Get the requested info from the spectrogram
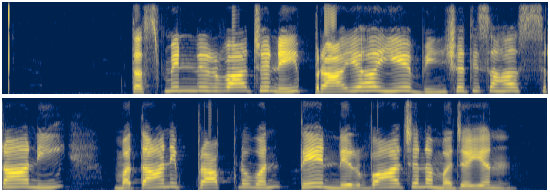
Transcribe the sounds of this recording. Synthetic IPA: t̪ɐsminːiɾʋaːt͡ʃɐneːpɾaːjɐɦɐjeːʋinʃɐt̪isɐɦɐsɾaːni | mɐt̪aːnipɾaːpnɐʋɐnt̪eːniɾʋaːt͡ʃɐnɐmɐd͡ʒɐjɐn

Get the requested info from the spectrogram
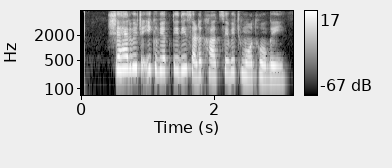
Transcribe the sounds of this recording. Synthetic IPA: ʃɛɦɛɾʋɪt͡ʃɪkʋjəkt̪iːd̪iːsəɽəkhaːd̪seːʋɪt͡ʃmɔːt̪ɦoːɡəiː

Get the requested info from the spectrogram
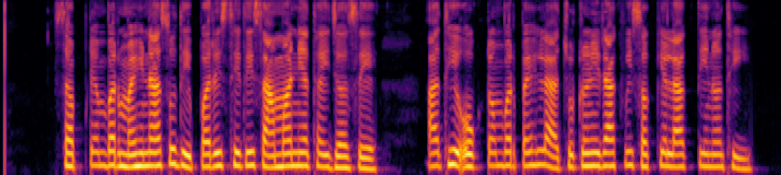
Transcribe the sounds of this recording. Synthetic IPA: səp̚ʈembəɾməɦinasud̪ʱipəɾist̪ʰit̪isamanjət̪ʰəid͡ʒəʃe | at̪ʰiʔɔkʈombəɾpəɦɛlat͡ʃuʈɳ̃iɾakʰʋiʃəkjəlaɡ̚t̪inət̪ʰi

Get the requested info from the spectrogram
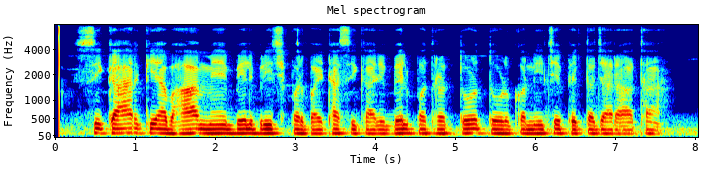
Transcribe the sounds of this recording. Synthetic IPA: sikaɾkeəbʱamebelbɾid͡ʒpəɾbəɪʈʰasikaɾibelpət̪ɾət̪oɽt̪oɽkəɾnit͡ʃepʰek̚t̪ad͡ʒaɾəɦat̪ʰa

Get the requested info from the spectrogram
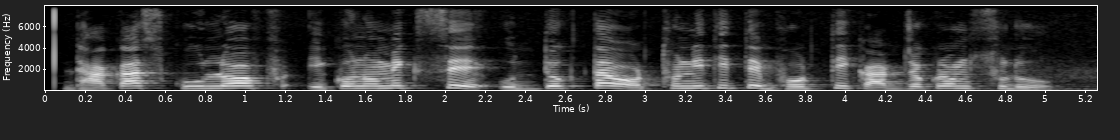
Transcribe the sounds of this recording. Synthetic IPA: ɖʱakaskulɔfʰekonomikseʔud̪ːoɡt̪aɔɾt̪ʰonit̪it̪ebʱoɾt̪ikaɾd͡ʑokɾomʃuɾu

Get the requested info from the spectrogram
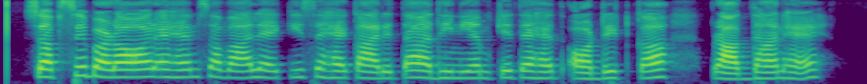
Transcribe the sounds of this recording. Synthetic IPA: sɐbsebɐɽaɔːɾɛɦɛmsɐʋaːlɦɛkisɛɦɛkaːɾjət̪aɐd̪ʱinijəmket̪ɛɦɛt̪ɔːɾɖɪʈka | pɾaːbd̪ʱaːnɦɛː

